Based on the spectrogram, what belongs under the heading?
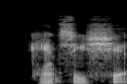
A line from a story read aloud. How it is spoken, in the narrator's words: whispered to the Finn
